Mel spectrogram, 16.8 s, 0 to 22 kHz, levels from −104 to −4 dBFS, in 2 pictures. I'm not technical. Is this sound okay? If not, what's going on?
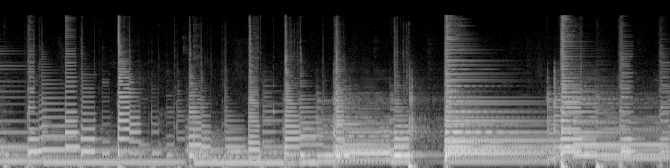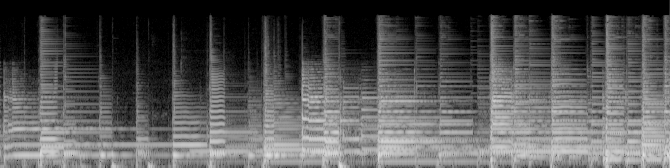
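Yes, nothing stood out as wrong when listening to this sound.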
